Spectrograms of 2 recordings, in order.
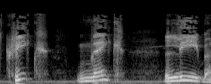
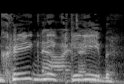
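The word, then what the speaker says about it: Krieg nicht Liebe: I'm going to say it's Krieg, Nicht, Lieb. I'm trying to sound in my best German. – Krieg, Nicht, Lieb.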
